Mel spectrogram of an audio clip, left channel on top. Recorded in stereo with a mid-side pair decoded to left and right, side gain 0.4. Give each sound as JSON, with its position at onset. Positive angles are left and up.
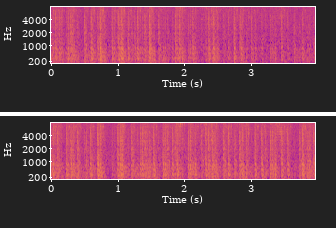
{"t": 1.9, "sound": "keys jangling", "azimuth_deg": -45, "distance_m": 6.0}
